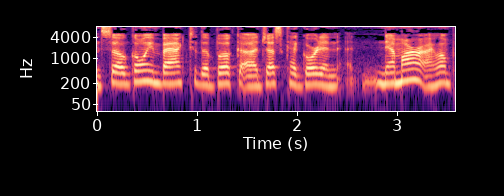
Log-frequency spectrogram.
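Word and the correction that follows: Nembhard: I'm pronouncing her last name correctly. – Nemhart.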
